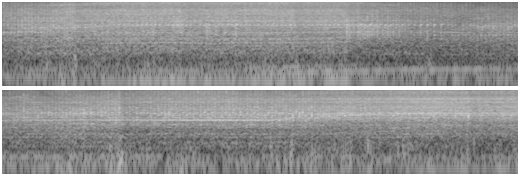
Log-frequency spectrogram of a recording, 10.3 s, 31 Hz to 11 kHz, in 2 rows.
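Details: BMW 318i at idle: the engine wavers and stumbles unevenly with no steady beat and occasional hitches; rough idle.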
